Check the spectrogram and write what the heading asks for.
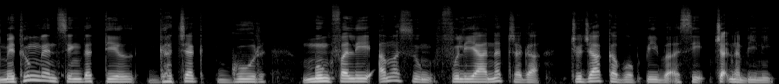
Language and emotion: Manipuri, neutral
